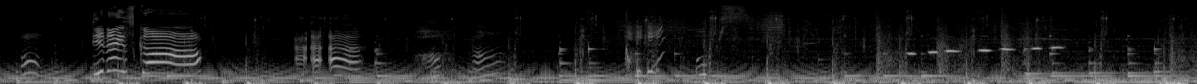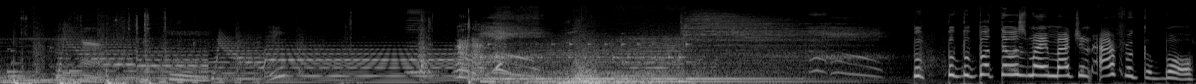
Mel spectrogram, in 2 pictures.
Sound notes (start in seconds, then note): 5.5 chuckling; 9.0 whistling; 11.6 mysterious music; 16.5 grunts; 16.7 gasps; 20.0 gasps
